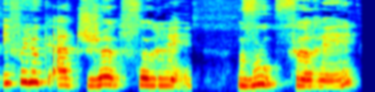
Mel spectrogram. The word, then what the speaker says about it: ferai: Because if we look at je ferai, vous ferez, the pronunciation of ferai is exactly the same. Because AI at the end make the sound E, EZ at the end make the sound E.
